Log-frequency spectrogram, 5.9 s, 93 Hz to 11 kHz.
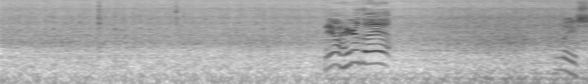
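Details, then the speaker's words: Long-abandoned 1973 Ford Pinto Squire wagon started on old fuel: a loose, uneven idle with an unsettled rumble and a little smoke, which the owner blames on bad gas; rough running engine. "is uh she ain't purring like a kitten but she's running still putting out a little bit of smoke not surprised didn't that that bad gas is gonna cause that"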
